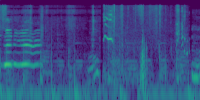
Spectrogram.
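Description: A woman's long, drawn-out excited "ooh" held on one pitch, followed by quieter short high squeals and exclamations.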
